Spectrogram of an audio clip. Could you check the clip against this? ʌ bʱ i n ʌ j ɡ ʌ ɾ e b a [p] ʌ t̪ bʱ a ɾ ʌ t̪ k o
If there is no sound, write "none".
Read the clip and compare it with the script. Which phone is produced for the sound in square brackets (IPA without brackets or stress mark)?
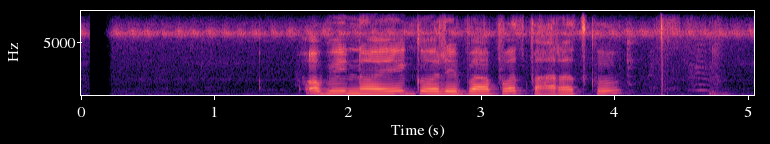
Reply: p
